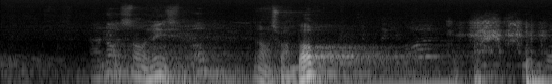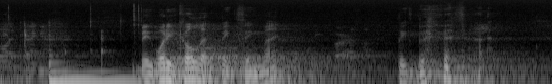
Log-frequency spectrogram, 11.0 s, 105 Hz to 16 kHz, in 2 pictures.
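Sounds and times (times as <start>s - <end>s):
low steady hum: 1.9s - 8.6s
faint voices and laughter: 3.4s - 6.2s.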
